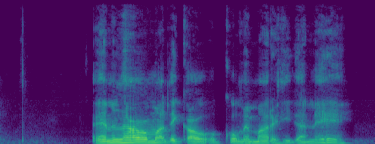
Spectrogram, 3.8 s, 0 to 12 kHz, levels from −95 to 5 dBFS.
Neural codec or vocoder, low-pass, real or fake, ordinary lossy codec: codec, 24 kHz, 0.9 kbps, WavTokenizer, small release; none; fake; none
